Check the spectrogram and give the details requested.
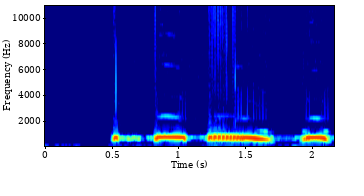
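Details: Four-part coo phrase from a spotted dove used as a decoy to lure wild birds: a brief note, an arched coo, a long slightly falling coo and a closing arched coo, clear in a quiet setting.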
